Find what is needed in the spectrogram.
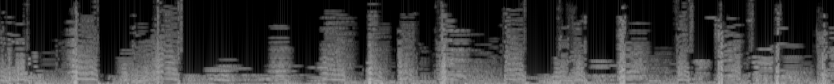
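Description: Speech only: a voice speaking Portuguese without pause.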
